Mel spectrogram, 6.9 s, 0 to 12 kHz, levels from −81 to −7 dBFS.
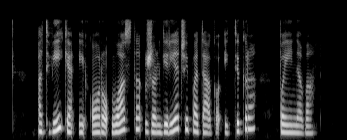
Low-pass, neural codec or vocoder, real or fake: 7.2 kHz; codec, 16 kHz, 2 kbps, X-Codec, HuBERT features, trained on LibriSpeech; fake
